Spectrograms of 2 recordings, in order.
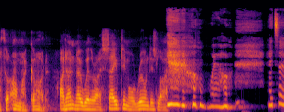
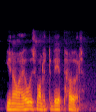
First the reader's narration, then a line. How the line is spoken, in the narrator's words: the son said quietly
